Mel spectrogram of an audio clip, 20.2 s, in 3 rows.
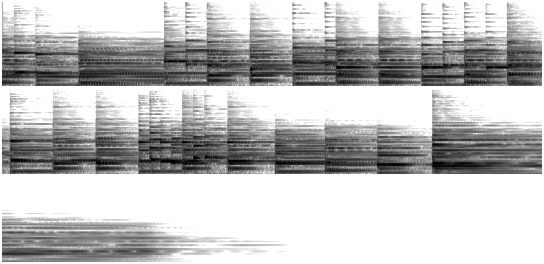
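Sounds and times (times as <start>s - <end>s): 
waltz on keyboard: 0.0s - 15.6s.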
